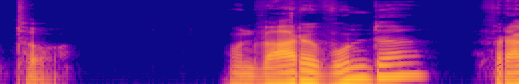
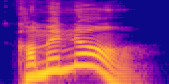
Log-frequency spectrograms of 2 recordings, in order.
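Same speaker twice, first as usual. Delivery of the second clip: loud, high cry of protest; exclaiming; 12 semitones higher, 10 dB louder than usual. Acted. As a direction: call it out, almost offended. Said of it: "rief er".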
